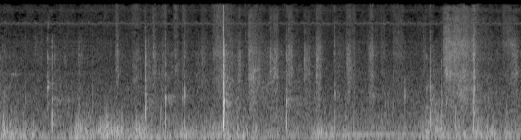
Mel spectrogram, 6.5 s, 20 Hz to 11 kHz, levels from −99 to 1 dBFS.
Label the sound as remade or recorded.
recorded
